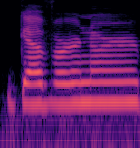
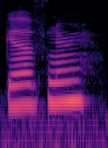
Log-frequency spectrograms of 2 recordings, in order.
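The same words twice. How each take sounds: First: All the sounds of the word are pronounced. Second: One sound of the word is left out.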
